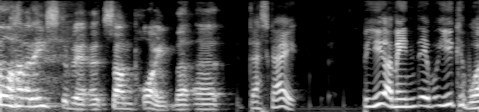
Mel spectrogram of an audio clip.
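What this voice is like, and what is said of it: Usual voice. Nothing is said of it.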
